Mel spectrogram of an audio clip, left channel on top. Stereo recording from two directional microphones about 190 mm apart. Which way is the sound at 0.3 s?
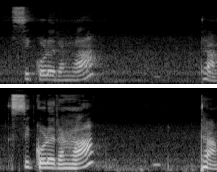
45° right (ahead or behind).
